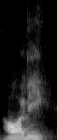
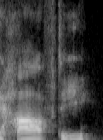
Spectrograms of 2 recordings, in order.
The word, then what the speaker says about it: haughty: It's just it's still haughty is still pronounced the same way. It just looks like it sounds different because it says HAA, but that Haughty. haughty. Oh yeah, but haughty. A together phonetically is like a long A.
